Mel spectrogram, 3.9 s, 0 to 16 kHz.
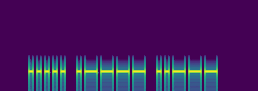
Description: Morse code, heard as a keyed tone, about 20 wpm, 700 Hz. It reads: 512
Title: Numbers - 3-Digit 20wpm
